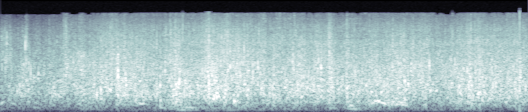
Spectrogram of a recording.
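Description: Water splashing and churning as several soldiers crawl on their bellies through a flooded, muddy pit, a steady rush of sloshing with scattered sharper splashes, growing fuller after the first second.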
